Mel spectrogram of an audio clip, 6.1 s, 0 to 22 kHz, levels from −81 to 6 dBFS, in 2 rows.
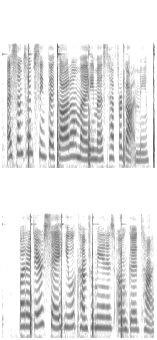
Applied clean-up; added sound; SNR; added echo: neural mask model RNNoise.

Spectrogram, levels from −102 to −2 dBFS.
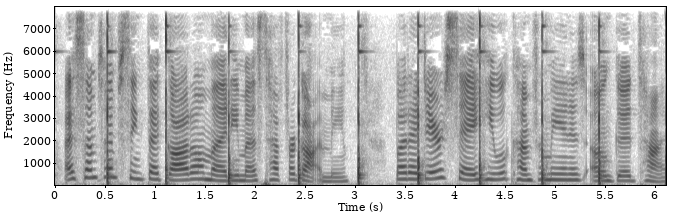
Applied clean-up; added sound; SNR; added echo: none; Wood; -1 dB; none.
